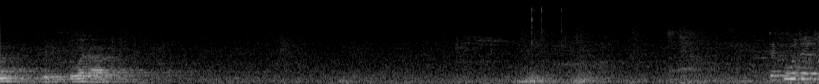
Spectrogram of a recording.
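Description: A man speaks slowly into a microphone in an echoing hall.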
